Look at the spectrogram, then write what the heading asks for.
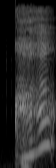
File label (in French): ETONNEMENT; mirumiru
